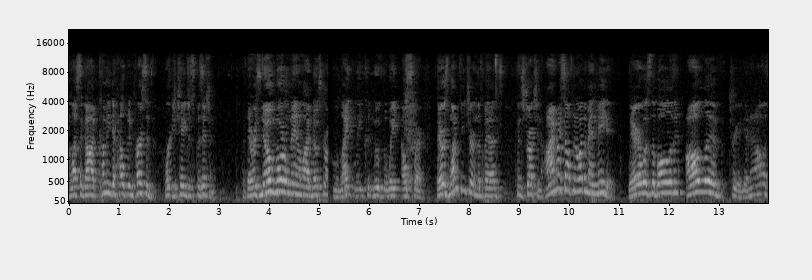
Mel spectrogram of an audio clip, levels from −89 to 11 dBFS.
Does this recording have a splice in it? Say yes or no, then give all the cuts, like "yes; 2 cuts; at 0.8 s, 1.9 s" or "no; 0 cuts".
yes; 4 cuts; at 2.1 s, 3.4 s, 5.2 s, 7.8 s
